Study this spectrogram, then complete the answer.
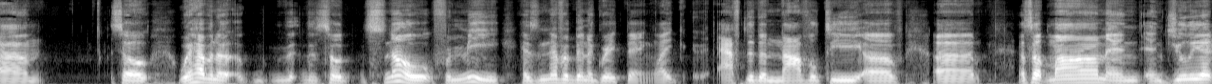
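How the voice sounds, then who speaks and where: A man speaks very slowly, recorded very cleanly against a silent background. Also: medium pitch for a man, ordinary pitch variation. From Trinidad. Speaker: podcast host. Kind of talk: casual live-stream chat. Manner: halting, with many fillers and repeated words.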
